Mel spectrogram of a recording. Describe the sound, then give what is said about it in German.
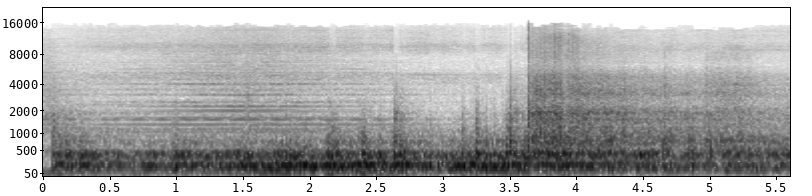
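A SpaceX rocket carrying the Israeli geostationary satellite Amos 6 explodes on its launch pad at Cape Canaveral Air Force Station, Florida, during fueling, after an anomaly at the second-stage oxygen tank: a loud, continuous deep roar rumbles throughout, broken by several sharp cracking blasts, with no voices heard. “Die genaue Ursache für die Explosion ist noch unbekannt.”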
